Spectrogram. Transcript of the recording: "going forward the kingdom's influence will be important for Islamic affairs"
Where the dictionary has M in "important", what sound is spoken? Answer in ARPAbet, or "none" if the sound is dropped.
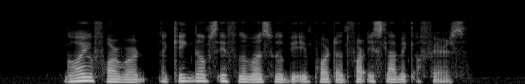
M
